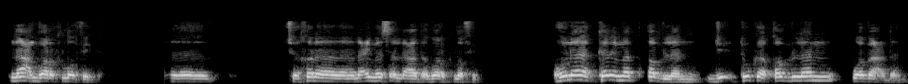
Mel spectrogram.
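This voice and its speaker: Guy teaching grammar over a video call, dark husky voice, kinda muffled, keeps quizzing the class. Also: a little high. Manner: quizzes students, repeats and restates rules. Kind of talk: live online grammar lesson.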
